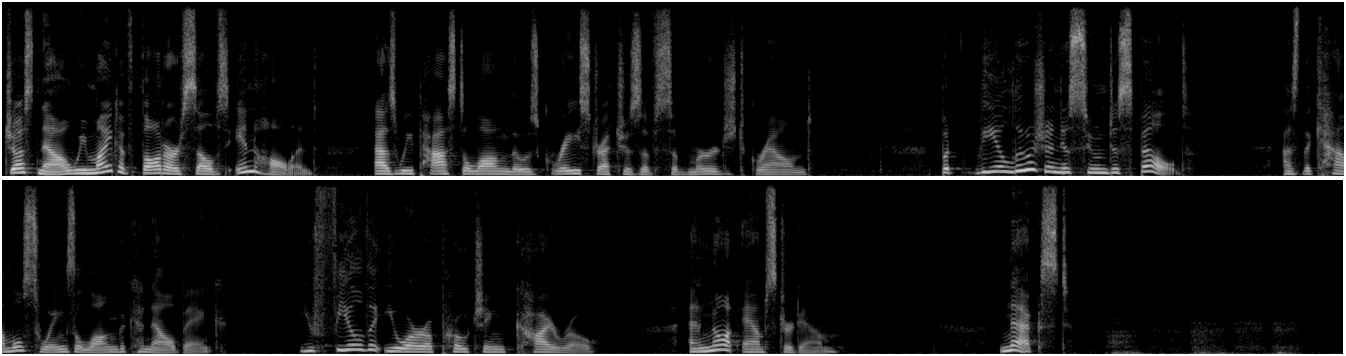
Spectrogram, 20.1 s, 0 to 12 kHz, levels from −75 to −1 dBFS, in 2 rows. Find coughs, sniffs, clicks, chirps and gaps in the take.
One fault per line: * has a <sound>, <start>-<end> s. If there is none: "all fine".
* has a breath, 18.3-19.9 s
